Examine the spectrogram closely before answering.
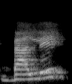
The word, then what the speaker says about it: ballet: So what do you notice in this? We are not pronouncing your T. You get it? We are not pronouncing the T.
